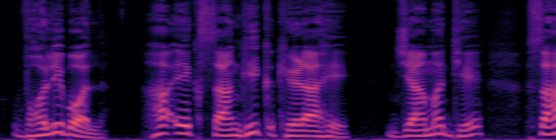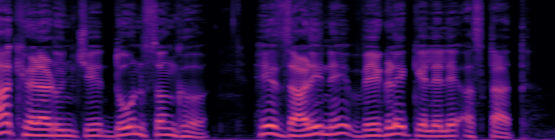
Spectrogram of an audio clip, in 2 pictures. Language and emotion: Marathi, neutral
